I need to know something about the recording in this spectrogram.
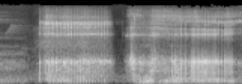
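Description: A sleeping koala gives two long, rasping snores, one after another with a short pause of silence between them. They are steady and fairly loud, with a buzzing, whistly tone and no talking.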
